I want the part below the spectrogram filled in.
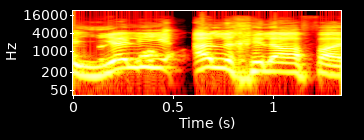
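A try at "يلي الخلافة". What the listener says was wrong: یلی ال نہیں، یلیل پڑھا جائے گا، قاعدہ چلتا ہے یہاں ادغام کا. یلیل بولے،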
